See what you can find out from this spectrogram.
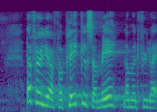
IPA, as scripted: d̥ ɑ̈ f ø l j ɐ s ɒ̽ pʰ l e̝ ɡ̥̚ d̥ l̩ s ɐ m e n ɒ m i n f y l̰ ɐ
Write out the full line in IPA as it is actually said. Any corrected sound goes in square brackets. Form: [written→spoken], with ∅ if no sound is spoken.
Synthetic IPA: d̥ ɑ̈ f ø l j ɐ [s→f] ɒ̽ pʰ l e̝ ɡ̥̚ d̥ l̩ s ɐ m e n ɒ m [i→æ] n f y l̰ ɐ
